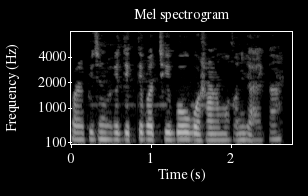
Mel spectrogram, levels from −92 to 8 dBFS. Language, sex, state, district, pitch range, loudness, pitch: Bengali, female, West Bengal, Jalpaiguri, 170-185 Hz, -31 LUFS, 180 Hz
